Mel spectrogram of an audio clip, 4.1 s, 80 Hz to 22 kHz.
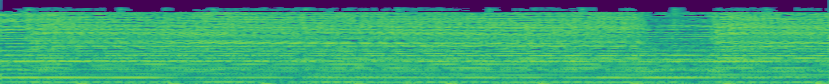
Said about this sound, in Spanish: En Extremadura, centenares de camiones se movilizan en la A5. Así suena la caravana a su paso en estos momentos por Plasencia.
